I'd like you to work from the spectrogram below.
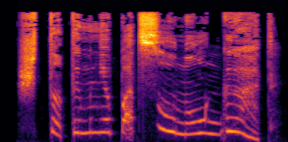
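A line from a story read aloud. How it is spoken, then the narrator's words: Hissing groan, grinding teeth. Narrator (Russian): шипел, стонал он сквозь поскрипывающие зубы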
